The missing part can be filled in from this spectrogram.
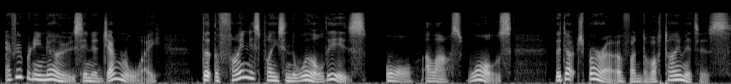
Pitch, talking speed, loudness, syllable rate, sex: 180 Hz, 165 wpm, -19 LUFS, 6.1 syllables/s, female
